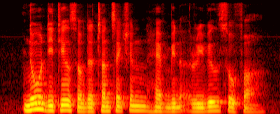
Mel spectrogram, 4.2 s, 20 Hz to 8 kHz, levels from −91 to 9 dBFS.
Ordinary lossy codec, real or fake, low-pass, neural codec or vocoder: none; real; 7.2 kHz; none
